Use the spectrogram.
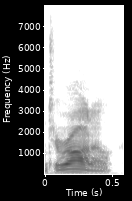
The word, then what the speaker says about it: Toronto: But he did pronounce that second T in Toronto. So yes, it's a little suspicious there. Toronto.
